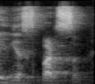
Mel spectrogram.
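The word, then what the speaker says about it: Jespersen: এটার যিনি প্রদাতা তিনি হচ্ছেন অটো ও ডাবল টি ও ইয়েসপারসন, লিখেছি জেসপারসন, উচ্চারণ হবে ইয়েসপারসন, অটো ইয়েসপারসন।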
